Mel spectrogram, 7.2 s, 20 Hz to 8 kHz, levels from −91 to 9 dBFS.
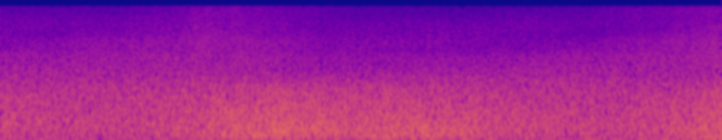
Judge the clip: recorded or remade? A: recorded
